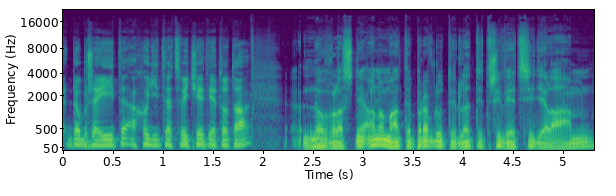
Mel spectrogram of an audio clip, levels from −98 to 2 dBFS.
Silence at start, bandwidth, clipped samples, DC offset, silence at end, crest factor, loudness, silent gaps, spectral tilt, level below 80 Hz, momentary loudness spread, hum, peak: 0 s; 14.5 kHz; under 0.1%; under 0.1%; 0 s; 16 dB; -21 LUFS; none; -5.5 dB/octave; -32 dBFS; 6 LU; none; -6 dBFS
